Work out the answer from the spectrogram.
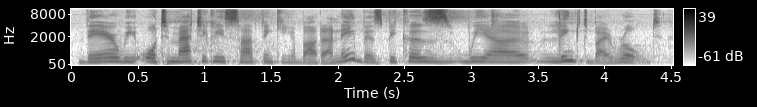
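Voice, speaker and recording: A woman from Southern Africa speaking as a conference panelist, explaining ideas in a measured, thinking-aloud way. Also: medium pitch, warm tone, in a large hall. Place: conference stage.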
